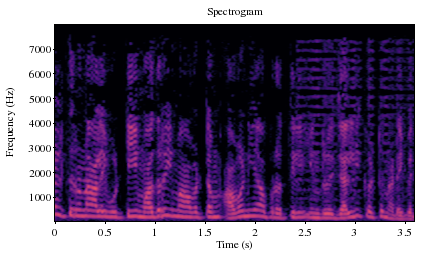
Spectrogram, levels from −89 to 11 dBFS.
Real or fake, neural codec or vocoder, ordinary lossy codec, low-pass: real; none; none; none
